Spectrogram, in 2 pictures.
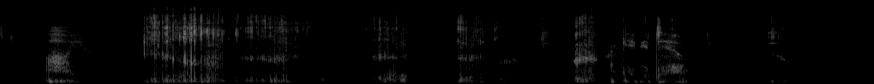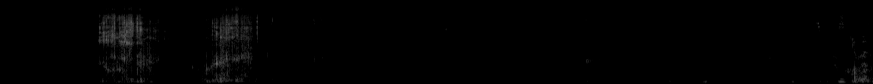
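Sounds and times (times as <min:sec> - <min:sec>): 
speech: 0:00.5 - 0:00.8
quiet chewing: 0:01.2 - 0:17.4
crunching bites of thick fried pork skin: 0:01.4 - 0:06.1, 0:07.7 - 0:07.9, 0:09.6 - 0:13.7.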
